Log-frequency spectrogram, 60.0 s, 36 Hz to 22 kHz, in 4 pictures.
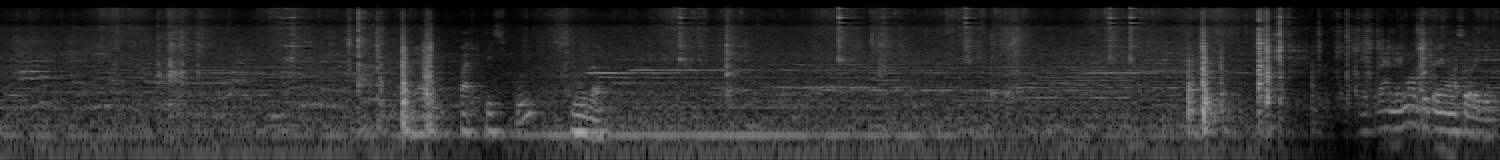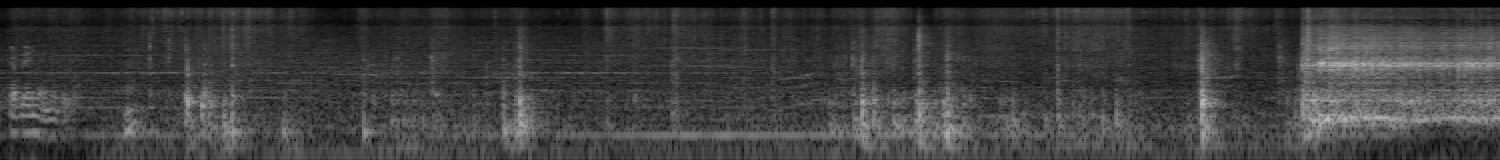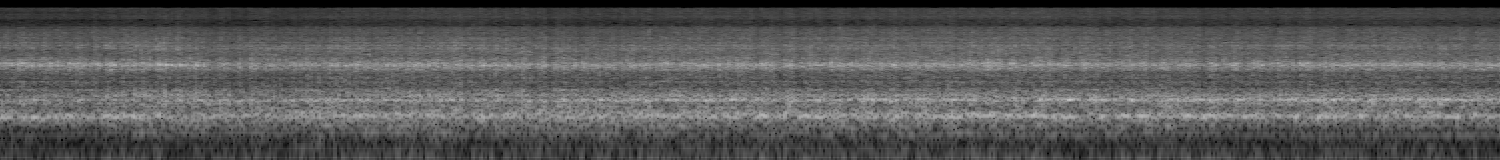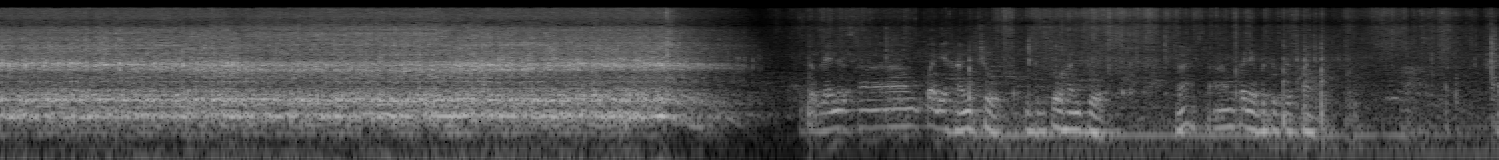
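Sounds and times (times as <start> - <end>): blender running: 28.0 - 52.6.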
